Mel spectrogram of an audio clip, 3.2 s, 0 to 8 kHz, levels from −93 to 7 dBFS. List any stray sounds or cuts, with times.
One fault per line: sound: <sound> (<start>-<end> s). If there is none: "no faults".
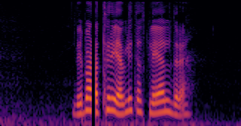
sound: dropout (1.2-1.3 s)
